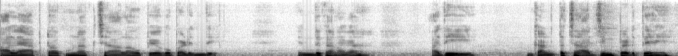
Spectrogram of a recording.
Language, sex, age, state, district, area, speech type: Telugu, male, 18-30, Andhra Pradesh, Guntur, urban, spontaneous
